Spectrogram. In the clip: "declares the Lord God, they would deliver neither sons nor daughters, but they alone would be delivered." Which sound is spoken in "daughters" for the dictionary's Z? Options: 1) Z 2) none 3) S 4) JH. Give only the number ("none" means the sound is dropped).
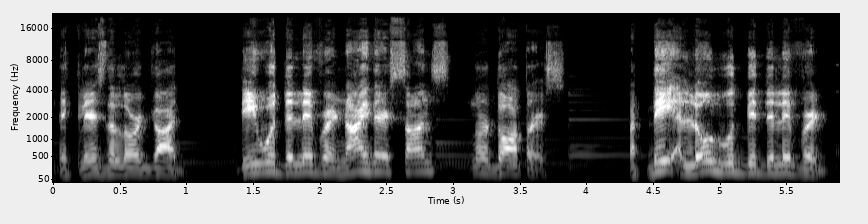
3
